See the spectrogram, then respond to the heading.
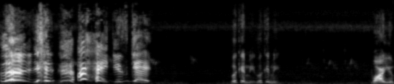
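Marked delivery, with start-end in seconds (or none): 0.0-2.3 put-on high, slow, crying whine of a child; mock a kid wailing mid-tantrum. Imitating a child throwing a tantrum, whiny cry. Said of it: "If they're mad, throwing tantrums". 3.5-4.2 soft, firm calm. Retold or imitated. Calming a child mid-tantrum.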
